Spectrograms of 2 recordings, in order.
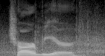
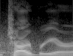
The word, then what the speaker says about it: Charbrier: Picked up by Brandon Charbier. Or Charbrier, I should say. That's how you pronounce it.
